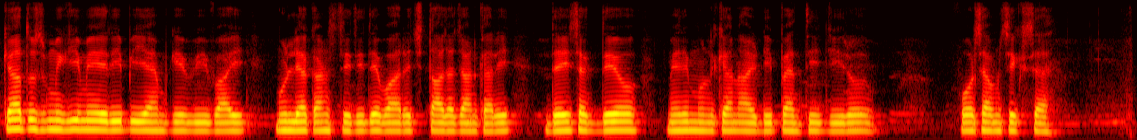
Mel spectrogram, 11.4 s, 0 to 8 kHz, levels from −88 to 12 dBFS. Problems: none marked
